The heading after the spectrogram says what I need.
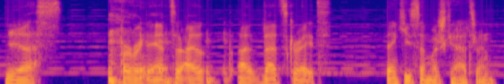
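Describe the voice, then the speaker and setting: A man's voice: sits low, steady tone, unhurried, soft background music. A man hosting a podcast interview in a conversational, earnest and appreciative way. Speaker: podcast host.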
